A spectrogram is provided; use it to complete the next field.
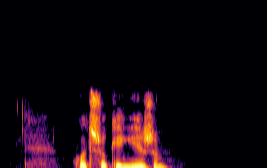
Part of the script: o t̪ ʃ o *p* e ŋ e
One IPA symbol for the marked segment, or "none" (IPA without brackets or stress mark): k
